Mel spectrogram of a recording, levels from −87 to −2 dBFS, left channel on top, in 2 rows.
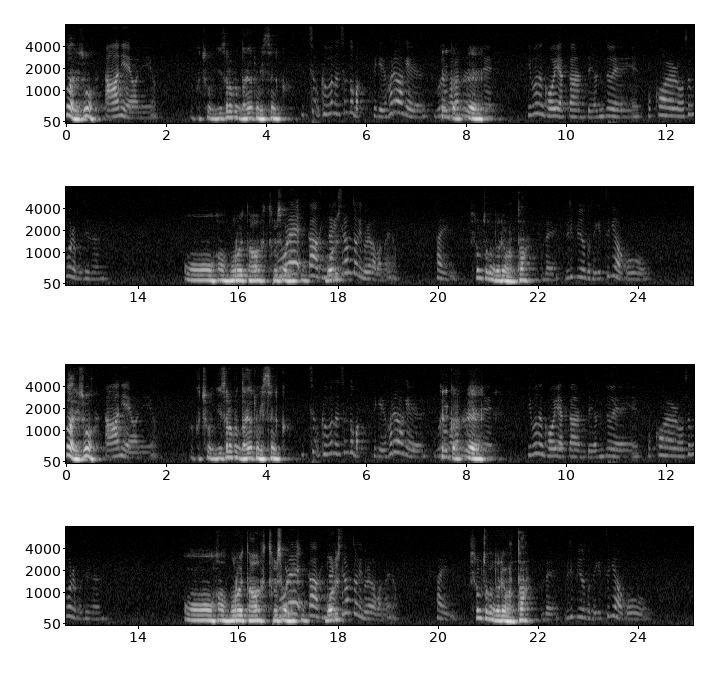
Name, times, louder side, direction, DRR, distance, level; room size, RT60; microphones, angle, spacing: voice 1, 0.0-0.6 2.8-4.3 7.5-8.4 14.9-17.4 17.7-18.0 20.8-21.8, right 2 dB, 50° right, 0.7 m, -24 dB
voice 2, 0.8-1.8 4.9-5.9 6.2-8.5 9.2-11.5 11.8-13.4 16.7-19.2 20.0-20.4 22.1-24.2, left 2 dB, 10° left, 0.9 m, -42 dB
18.0 x 11.0 x 5.9 m
head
